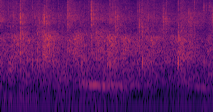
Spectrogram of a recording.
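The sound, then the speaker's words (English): A crowd claps steadily in a dense, sustained burst of applause, the many overlapping hand claps blending into a continuous wash of sound. “You can clap because it's real.”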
